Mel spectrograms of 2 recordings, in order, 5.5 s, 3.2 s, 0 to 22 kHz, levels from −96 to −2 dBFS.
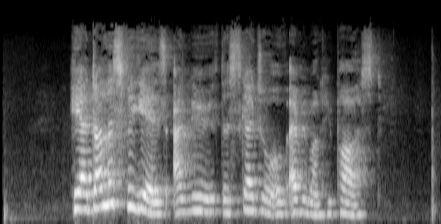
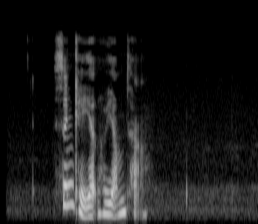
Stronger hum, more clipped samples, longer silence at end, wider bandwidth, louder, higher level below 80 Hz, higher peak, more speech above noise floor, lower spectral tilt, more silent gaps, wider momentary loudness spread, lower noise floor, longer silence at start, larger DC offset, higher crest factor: neither; neither; second, 0.1 s vs 1.4 s; first, 13.5 kHz vs 11.5 kHz; first, -16 LUFS vs -30 LUFS; first, -62 dBFS vs -86 dBFS; first, -2 dBFS vs -14 dBFS; first, 45 dB vs 38 dB; second, -3.5 dB/octave vs -5 dB/octave; neither; about the same, 12 LU vs 13 LU; second, -61 dBFS vs -68 dBFS; second, 0.05 s vs 0.7 s; neither; about the same, 16 dB vs 20 dB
